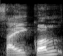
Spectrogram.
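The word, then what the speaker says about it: cycle: সাইকল ইংলিশে উচ্চারণ করব সাইকল।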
